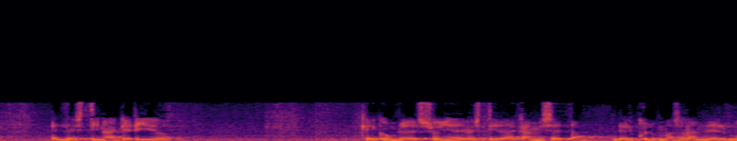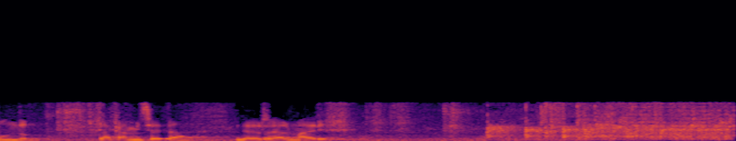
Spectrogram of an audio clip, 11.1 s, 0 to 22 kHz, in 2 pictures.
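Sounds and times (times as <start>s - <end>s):
speech: 0.4s - 1.6s, 2.8s - 8.6s
crowd applauding a footballer presented as a new player: 9.2s - 11.0s.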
